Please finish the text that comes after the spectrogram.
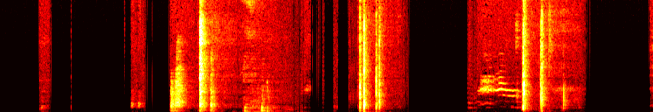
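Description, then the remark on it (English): A female cat meows several times, with drawn-out, wavering cries in three separate bursts, plus a few short sounds and pauses between them and no talking. “Okay, now just be quiet. Oh my goodness, she's a lap cat.”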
